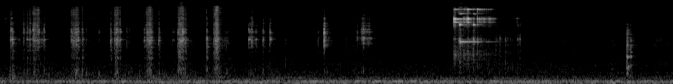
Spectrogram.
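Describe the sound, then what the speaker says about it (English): A T30 Torx driver loosening the cosmetic cylinder head cover bolts on a BMW R18 motorcycle: a quick series of crisp ratcheting clicks, then scattered metallic ticks and a brief clink, close up, under a low steady hum, with no talk. "using my T30, I'm gonna go ahead and just remove the cylinder head cover"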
